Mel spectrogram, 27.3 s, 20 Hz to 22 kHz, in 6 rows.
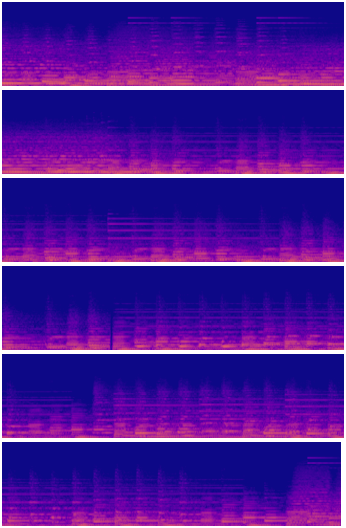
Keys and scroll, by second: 12.4 typing, 26.3 r.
